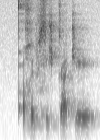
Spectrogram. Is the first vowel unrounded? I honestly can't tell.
no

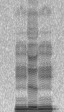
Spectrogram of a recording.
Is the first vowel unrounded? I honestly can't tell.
yes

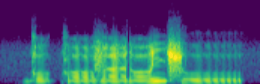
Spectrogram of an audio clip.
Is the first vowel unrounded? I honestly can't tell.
no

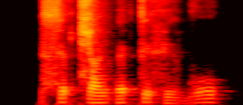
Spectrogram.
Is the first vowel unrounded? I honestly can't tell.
yes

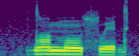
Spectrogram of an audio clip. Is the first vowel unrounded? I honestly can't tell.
yes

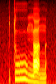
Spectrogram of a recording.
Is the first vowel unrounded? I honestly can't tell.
no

